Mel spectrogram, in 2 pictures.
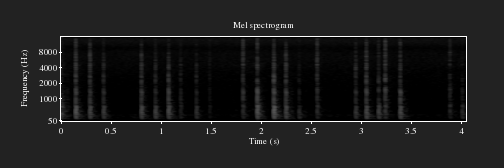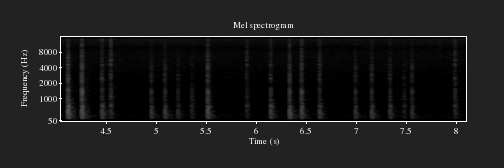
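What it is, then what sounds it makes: Wooden object tapped. A wooden object is knocked and tapped with a rapid, uneven series of about forty short, dry knocks over eight seconds. Each knock is hollow and woody, centered low around 240 Hz with a brief bright click. The knocks die away almost instantly and come in quick clusters with short pauses between them.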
